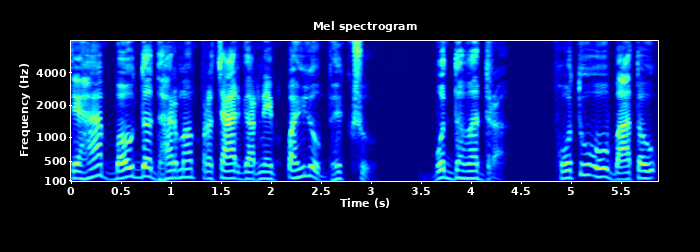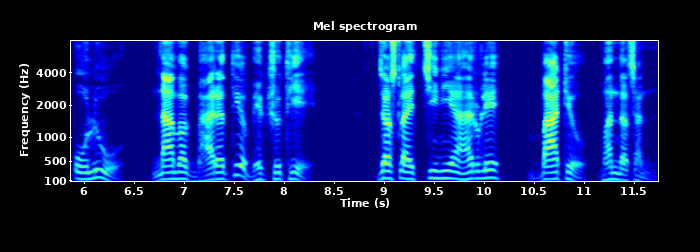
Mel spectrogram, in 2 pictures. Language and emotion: Nepali, neutral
